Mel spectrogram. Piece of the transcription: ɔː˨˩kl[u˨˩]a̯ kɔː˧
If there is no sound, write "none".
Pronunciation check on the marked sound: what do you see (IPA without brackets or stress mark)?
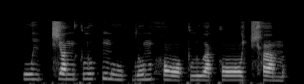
u˨˩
